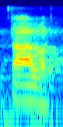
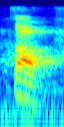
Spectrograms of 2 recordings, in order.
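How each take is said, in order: First: "talek" with the L sounded; wrongly voiced L. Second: "talk" said as "tok"; silent L in talk. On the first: Teacher warns pupils how not to read talk, L sounded in "talek". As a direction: say "talek" in two syllables, L pronounced. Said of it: "Bukan talek". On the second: Teacher shows pupils which letter is not read, silent L in "talk". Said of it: "ada huruf yang tidak perlu dibaca". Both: Shown as a demonstration.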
